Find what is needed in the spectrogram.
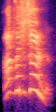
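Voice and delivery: very high, squeaky mock astonishment; shocked exclamation. Regular hearing how long he's been coming, hammed-up shock. Acted astonished reply in a story.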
